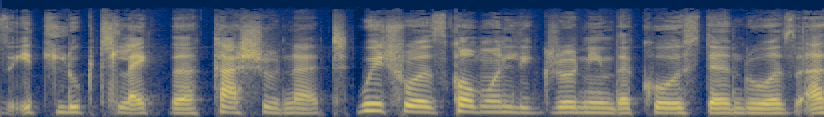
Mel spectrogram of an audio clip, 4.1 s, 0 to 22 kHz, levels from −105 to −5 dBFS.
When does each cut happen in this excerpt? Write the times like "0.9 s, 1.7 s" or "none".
1.6 s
